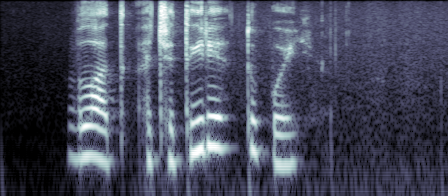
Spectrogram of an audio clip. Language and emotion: Russian, neutral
